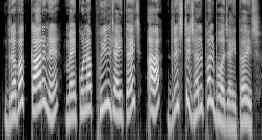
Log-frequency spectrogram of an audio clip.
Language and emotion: Maithili, neutral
